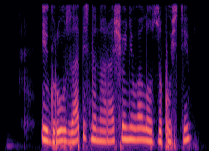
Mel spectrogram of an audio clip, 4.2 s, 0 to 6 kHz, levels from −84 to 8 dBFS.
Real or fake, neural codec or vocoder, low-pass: real; none; 5.4 kHz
